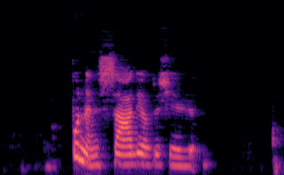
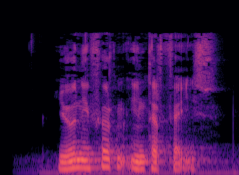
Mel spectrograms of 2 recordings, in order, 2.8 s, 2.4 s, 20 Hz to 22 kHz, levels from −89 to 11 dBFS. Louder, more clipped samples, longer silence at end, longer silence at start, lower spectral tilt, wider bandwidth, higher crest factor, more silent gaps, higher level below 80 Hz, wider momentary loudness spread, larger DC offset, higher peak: first, -21 LUFS vs -27 LUFS; neither; about the same, 0.05 s vs 0.05 s; about the same, 0.45 s vs 0.55 s; about the same, -4 dB/octave vs -5 dB/octave; second, 7.6 kHz vs 11.5 kHz; about the same, 20 dB vs 18 dB; neither; second, -68 dBFS vs -52 dBFS; first, 13 LU vs 7 LU; neither; first, -4 dBFS vs -10 dBFS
